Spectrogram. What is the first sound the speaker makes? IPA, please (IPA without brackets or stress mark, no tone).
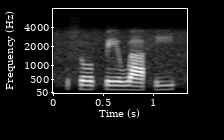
s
